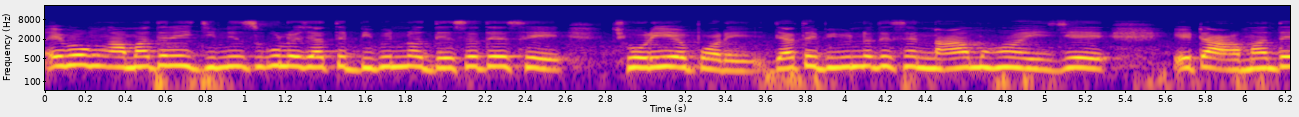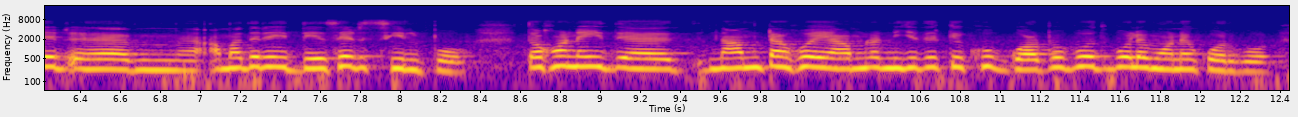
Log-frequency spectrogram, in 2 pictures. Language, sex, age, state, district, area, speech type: Bengali, female, 45-60, West Bengal, Bankura, urban, spontaneous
